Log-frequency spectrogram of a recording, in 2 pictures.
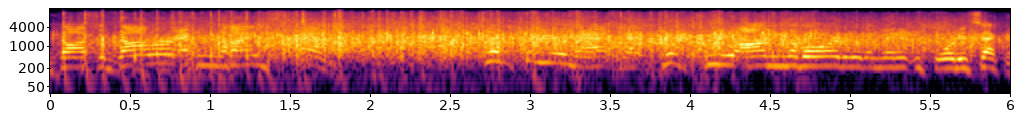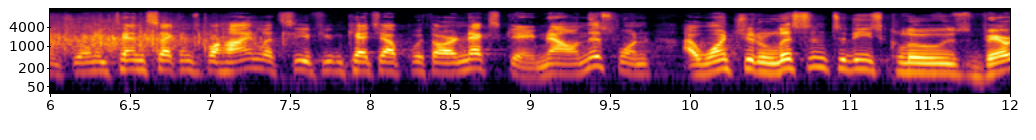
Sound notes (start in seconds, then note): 2.1 applause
